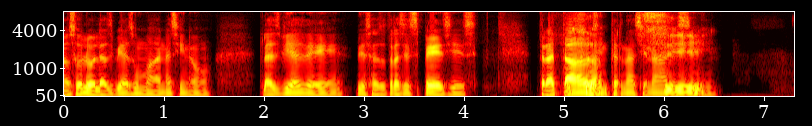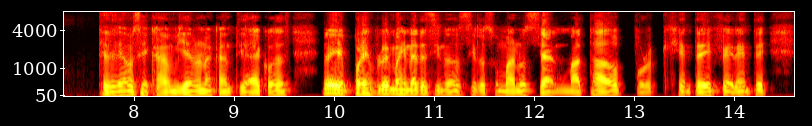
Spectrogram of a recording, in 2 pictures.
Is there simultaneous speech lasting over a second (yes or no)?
yes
